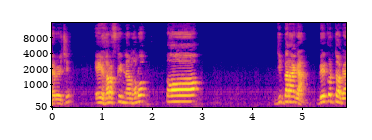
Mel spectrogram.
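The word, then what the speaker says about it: ط: এই হরফটির নাম হলো ত জিহ্বার আগা বের করতে হবে আইনা হাতে নেন জিহ্বার আগা এই যে এই যে সামনের দাঁতের গোড়ার সঙ্গে লাগিয়ে ভিতরে একটু মোটা করতে হবে ত ত আয়না দেখে দেখে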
